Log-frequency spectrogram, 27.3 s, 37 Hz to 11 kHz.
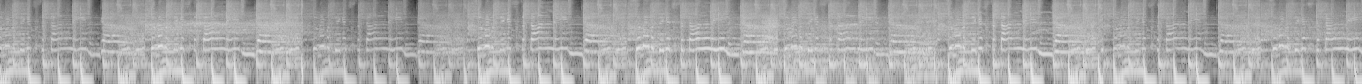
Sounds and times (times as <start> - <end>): Pop music: 0.0 - 27.2
Singing: 0.0 - 27.2.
